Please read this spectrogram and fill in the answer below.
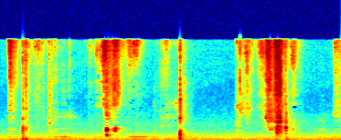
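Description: Oracle cards being handled and laid down on a table: a few faint, scattered slides and light taps of card stock.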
